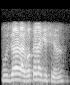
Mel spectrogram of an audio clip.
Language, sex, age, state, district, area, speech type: Assamese, male, 45-60, Assam, Morigaon, rural, conversation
